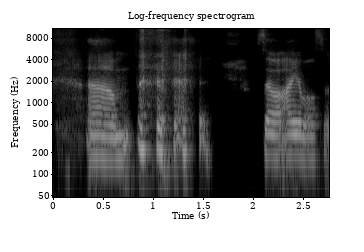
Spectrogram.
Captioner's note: laughs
